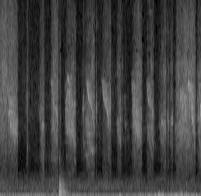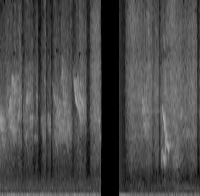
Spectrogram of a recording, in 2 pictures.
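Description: Small birds chirping in a rapid string of short, high, down-slurred chirps over a low rumble. The sound drops out for a moment about six seconds in, then a few fainter chirps follow.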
